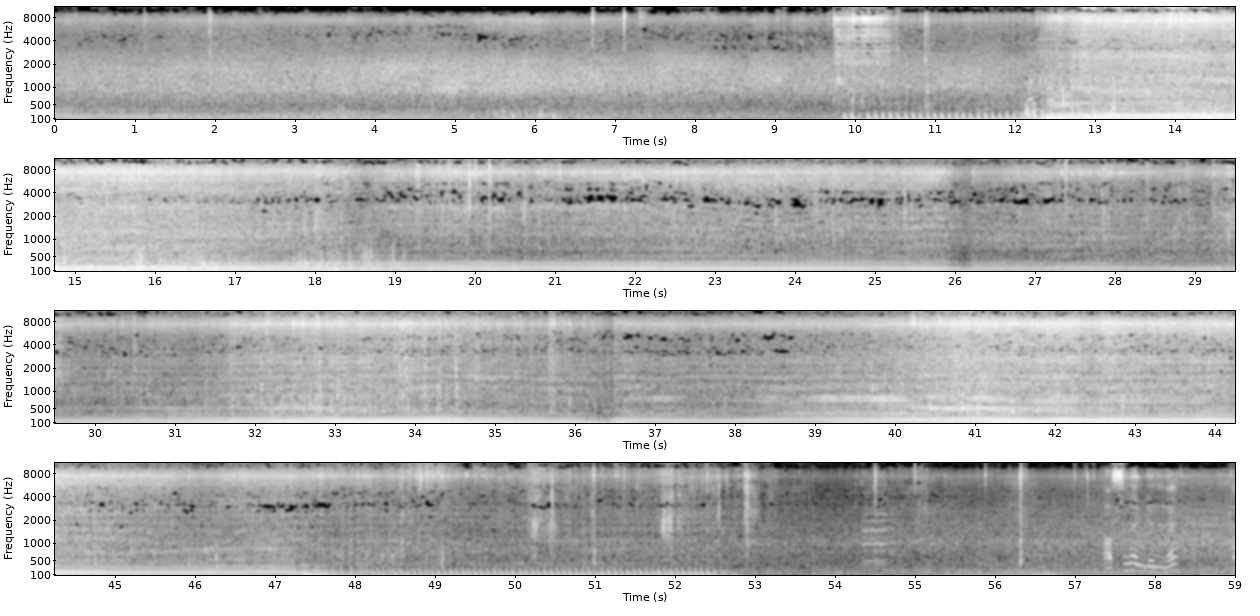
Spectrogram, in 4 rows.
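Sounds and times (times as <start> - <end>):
quad bike engine running: 9.7 - 53.0.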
